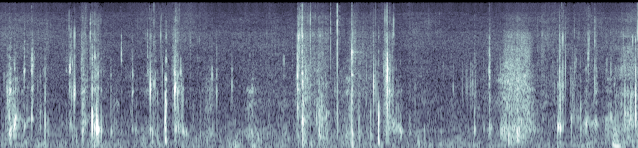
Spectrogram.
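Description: A dog at a forest campsite crunches a treat in a string of sharp, close bites, busier in bursts, with a soft shuffle between chews and no voices.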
